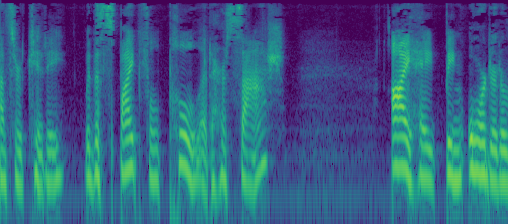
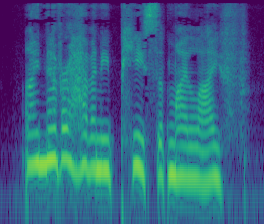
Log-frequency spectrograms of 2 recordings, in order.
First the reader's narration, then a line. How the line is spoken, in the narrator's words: sighed Kitty, feeling that her lot was a hard one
